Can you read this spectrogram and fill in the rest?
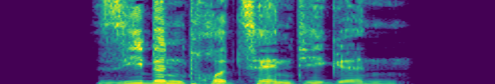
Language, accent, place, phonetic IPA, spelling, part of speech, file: German, Germany, Berlin, [ˈziːbn̩pʁoˌt͡sɛntɪɡn̩], siebenprozentigen, adjective, De-siebenprozentigen.ogg
- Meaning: inflection of siebenprozentig: 1. strong genitive masculine/neuter singular 2. weak/mixed genitive/dative all-gender singular 3. strong/weak/mixed accusative masculine singular 4. strong dative plural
